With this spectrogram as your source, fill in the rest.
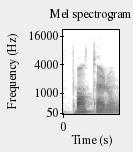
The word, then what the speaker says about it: pantalon: La première syllabe, c'était pas un an, c'était un A.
